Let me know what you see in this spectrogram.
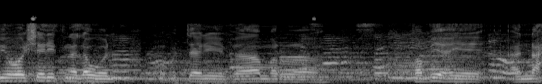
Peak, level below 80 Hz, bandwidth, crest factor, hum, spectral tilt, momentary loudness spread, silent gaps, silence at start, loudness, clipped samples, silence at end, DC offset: -10 dBFS; -56 dBFS; 7.2 kHz; 16 dB; none; -4.5 dB/octave; 10 LU; none; 0 s; -27 LUFS; under 0.1%; 0 s; under 0.1%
